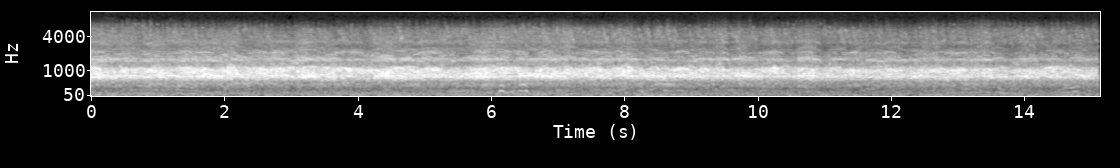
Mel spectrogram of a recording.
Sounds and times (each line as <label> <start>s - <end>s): Migrating cranes 0.0s - 15.1s
murmuring on phones or chatting 5.8s - 8.9s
